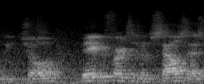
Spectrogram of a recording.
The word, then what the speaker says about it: Huichol: And as you know from Spanish, the H is silent, so it's spelled Huichol.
